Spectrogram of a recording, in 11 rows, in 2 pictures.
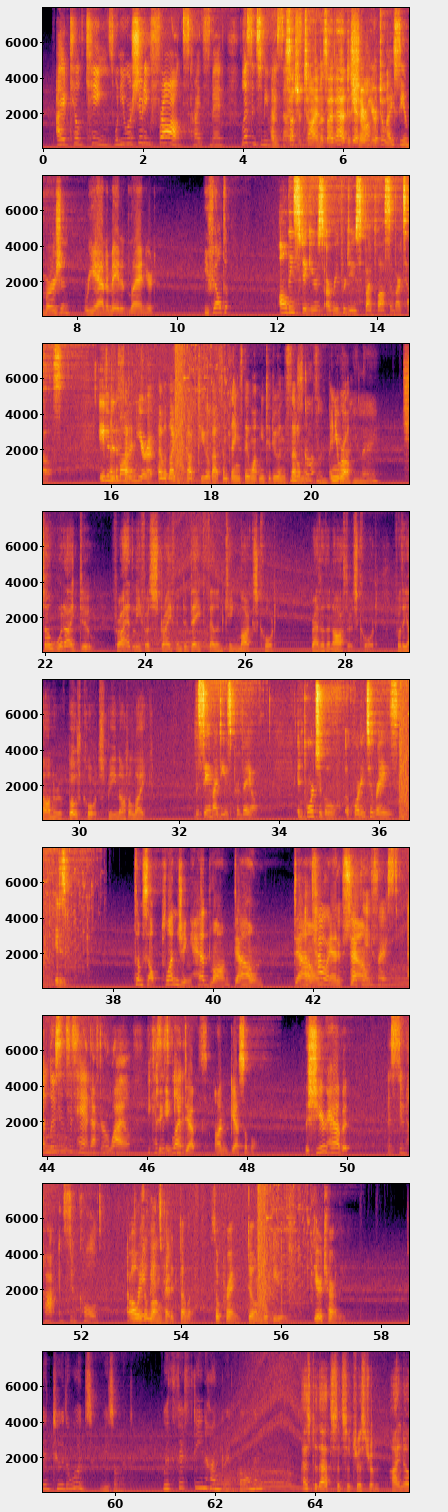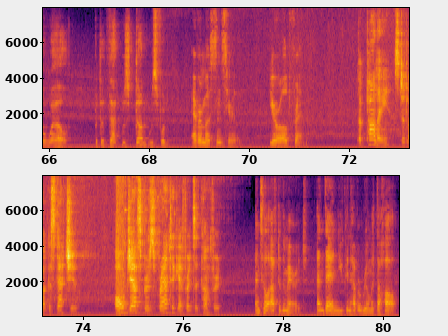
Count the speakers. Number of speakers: seven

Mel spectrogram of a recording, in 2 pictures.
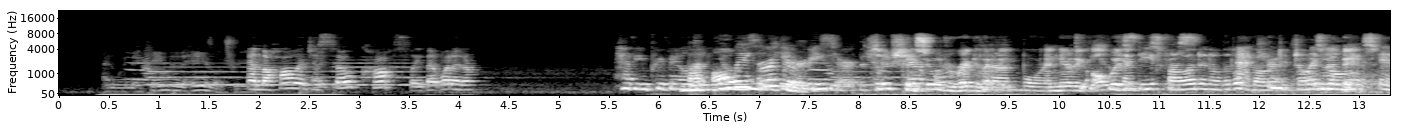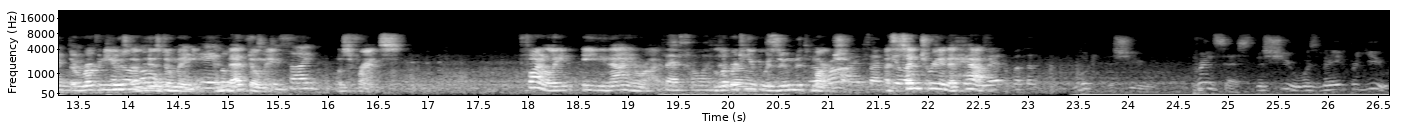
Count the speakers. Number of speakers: seven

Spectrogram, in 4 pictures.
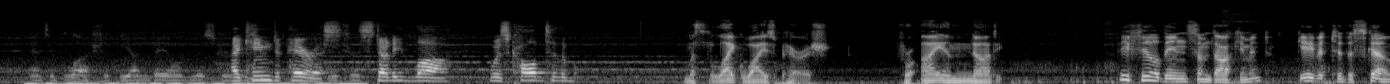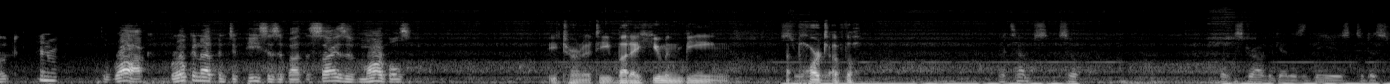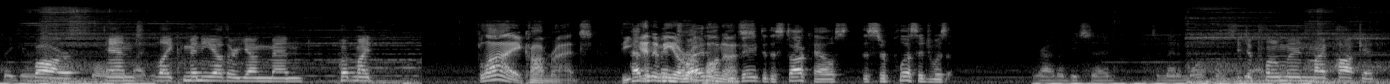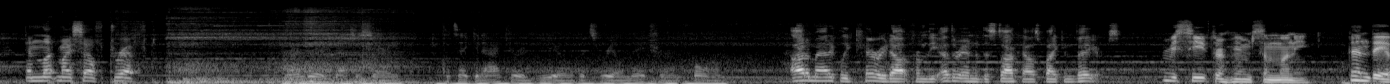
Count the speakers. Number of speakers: five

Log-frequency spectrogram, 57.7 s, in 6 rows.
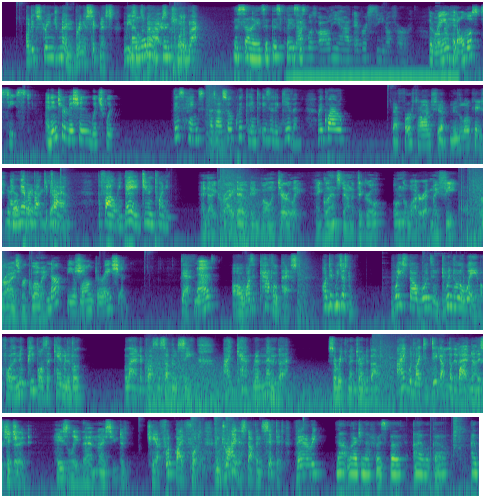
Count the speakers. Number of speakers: eight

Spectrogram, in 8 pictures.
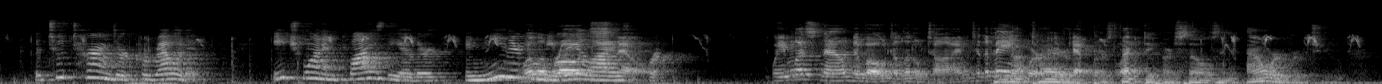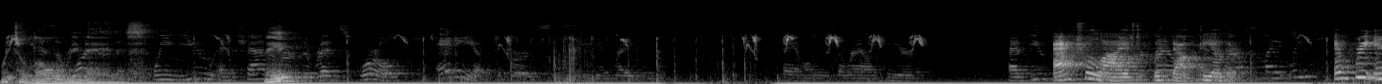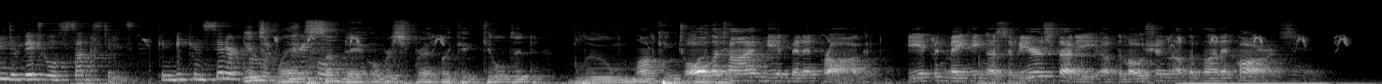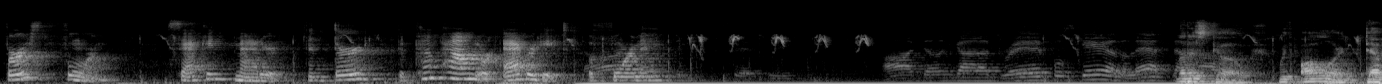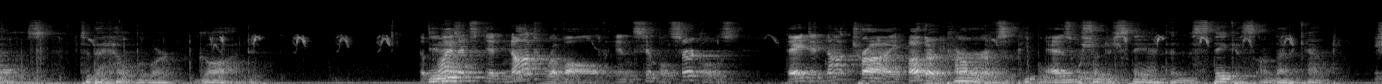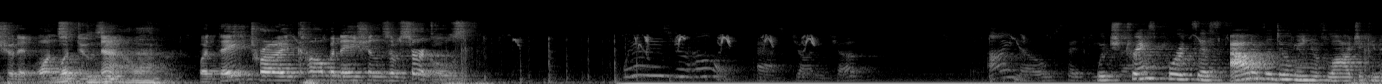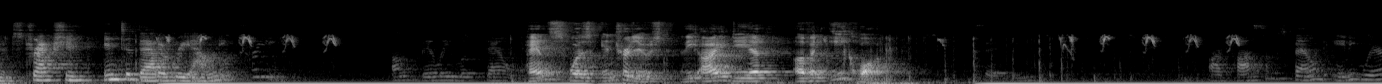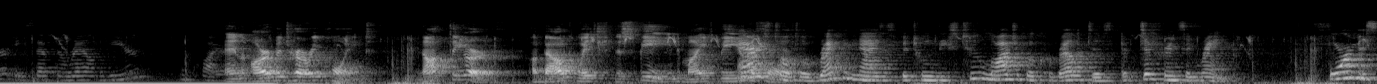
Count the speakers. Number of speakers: four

